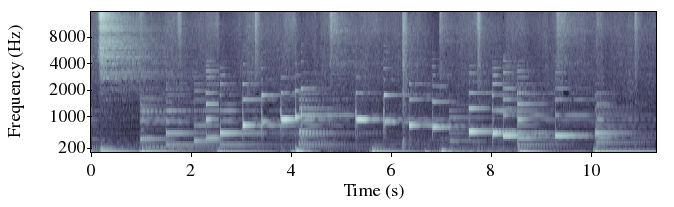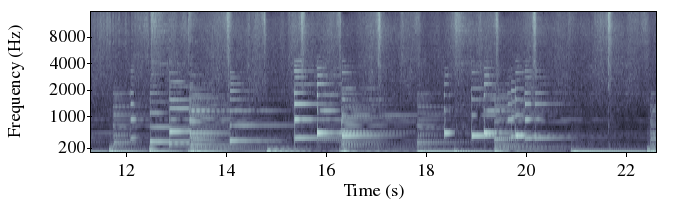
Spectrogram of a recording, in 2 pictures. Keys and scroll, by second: 0.2 c, 12.3 z, 16.8 ctrl+c, 16.9 ctrl+v, 18.2 ctrl+shift+2, 22.0 shift+f.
